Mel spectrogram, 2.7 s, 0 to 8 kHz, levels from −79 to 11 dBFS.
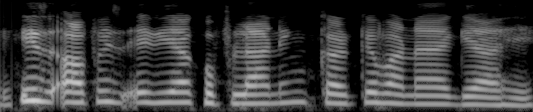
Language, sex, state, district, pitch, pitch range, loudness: Hindi, female, Bihar, Sitamarhi, 255 Hz, 230-270 Hz, -19 LUFS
